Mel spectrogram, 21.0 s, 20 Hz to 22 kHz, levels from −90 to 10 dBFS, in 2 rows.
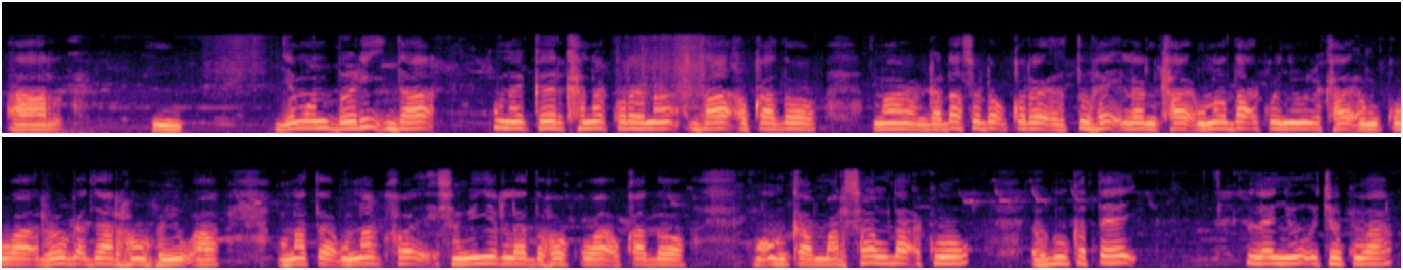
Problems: background sounds at intervals, continuous background conversations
